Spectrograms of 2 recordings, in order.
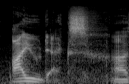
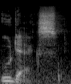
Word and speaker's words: Iudex: So even though I've been saying Iudex since I started playing this game, it's actually pronounced Iudex. So I guess you just don't pronounce the I.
